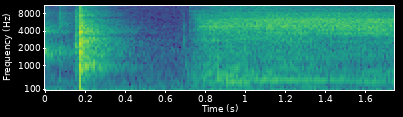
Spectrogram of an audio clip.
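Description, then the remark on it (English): A sharp metallic snap of the tab popping on a can of Truly, then a brief pause and a steady, bright fizzing hiss that carries on to the end, with a faint low whistle sliding down underneath. “I'm about to open a can of Truly, so you're about to hear a hiss.”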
